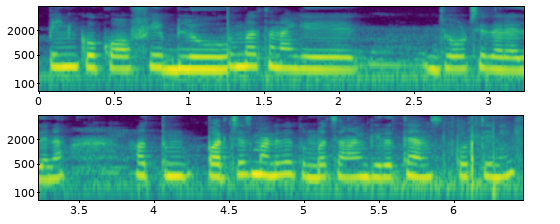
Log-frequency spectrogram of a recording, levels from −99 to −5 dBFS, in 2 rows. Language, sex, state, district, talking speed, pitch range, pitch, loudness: Kannada, female, Karnataka, Mysore, 130 wpm, 230-260 Hz, 245 Hz, -17 LUFS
